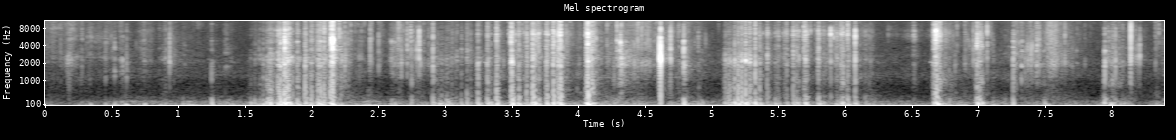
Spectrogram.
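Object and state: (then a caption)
Bar soap being shaved. A utility knife blade shaves long curls off a solid yellow bar of soap held in the hand. Each stroke gives a dry, crisp scraping and tearing rasp, mostly bright with a light low rumble, in uneven bursts with short quiet gaps between passes.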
